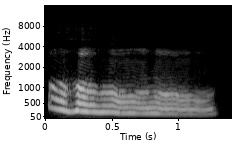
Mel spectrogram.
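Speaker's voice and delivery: normal talking voice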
